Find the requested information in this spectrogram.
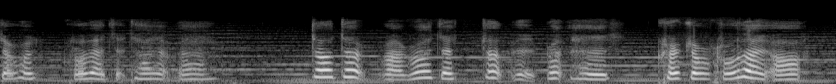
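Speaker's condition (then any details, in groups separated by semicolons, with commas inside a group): Spinal muscular atrophy; Type 1, most severe form, diagnosed a few years after birth, progressive loss of movement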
